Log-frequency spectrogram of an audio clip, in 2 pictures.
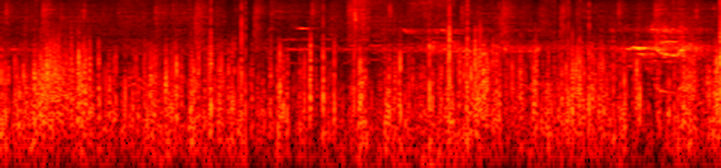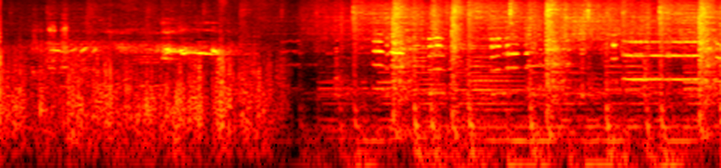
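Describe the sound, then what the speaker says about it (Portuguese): Strong coastal wind at Sloop Cove near Churchill, Manitoba, buffets the microphone in heavy gusts, roaring and rumbling, then briefly dips before more blustery noise and clattering continue. "Tá ventando muito, muito, muito."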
